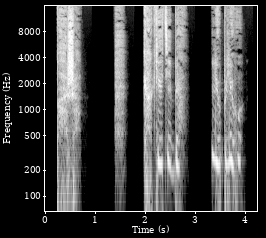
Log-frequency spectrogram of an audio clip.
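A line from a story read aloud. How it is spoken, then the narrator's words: Barely audible sobbing whisper. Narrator (Russian): Шепот еле слышно было из-за всхлипов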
